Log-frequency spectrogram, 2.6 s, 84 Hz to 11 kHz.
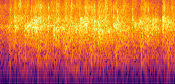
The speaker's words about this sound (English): Sustainable New Zealand's policies, like giving conservation a $1 billion funding boost, were met with applause at the party launch at Zealandia in Wellington.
